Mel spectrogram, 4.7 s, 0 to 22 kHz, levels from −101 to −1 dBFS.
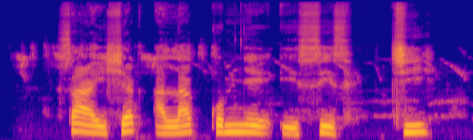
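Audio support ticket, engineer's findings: Listened through the speech recording and nothing stood out; no findings to log.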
